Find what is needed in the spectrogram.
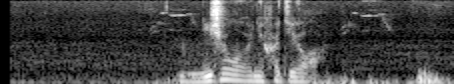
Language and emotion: Russian, angry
